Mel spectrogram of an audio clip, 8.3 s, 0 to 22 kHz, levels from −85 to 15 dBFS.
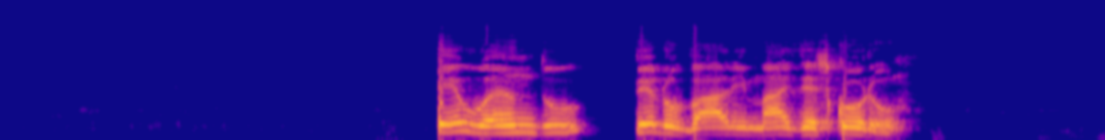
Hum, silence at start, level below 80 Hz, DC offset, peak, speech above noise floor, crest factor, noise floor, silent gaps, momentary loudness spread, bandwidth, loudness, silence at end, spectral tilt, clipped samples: none; 3.3 s; -58 dBFS; under 0.1%; 0 dBFS; 76 dB; 16 dB; -88 dBFS; none; 10 LU; 6.2 kHz; -12 LUFS; 1.55 s; -8 dB/octave; under 0.1%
